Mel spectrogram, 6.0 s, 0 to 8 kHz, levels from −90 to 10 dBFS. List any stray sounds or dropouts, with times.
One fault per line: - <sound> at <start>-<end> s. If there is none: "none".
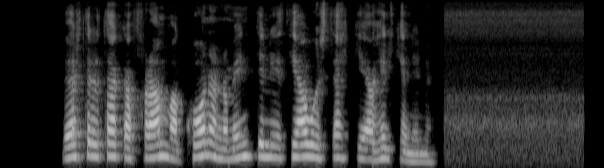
none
